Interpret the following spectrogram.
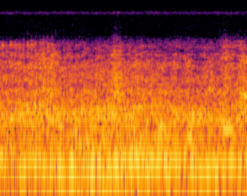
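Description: Steady low rumble of background vehicle noise, like an engine running nearby, holding an even level throughout.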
